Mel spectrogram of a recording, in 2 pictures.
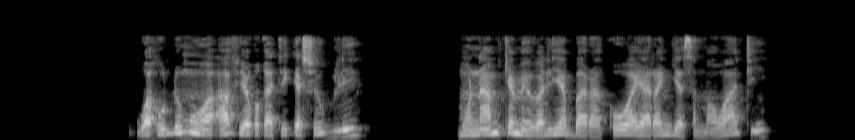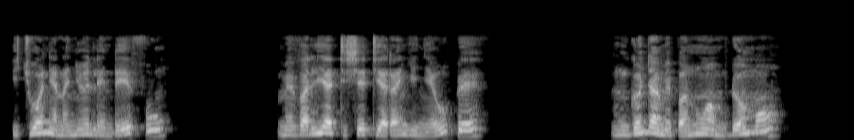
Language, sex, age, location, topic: Swahili, male, 18-24, Kisumu, health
